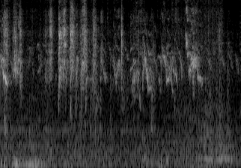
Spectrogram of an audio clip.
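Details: A budgie colony with a breeding pair, giving rapid high warbled chirps and short squeaky notes in quick succession, with soft wing flutters underneath.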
